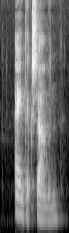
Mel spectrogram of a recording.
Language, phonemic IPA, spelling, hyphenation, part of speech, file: Dutch, /ˈɛi̯nt.ɛkˌsaː.mə(n)/, eindexamen, eind‧exa‧men, noun, Nl-eindexamen.ogg
- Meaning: final exam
